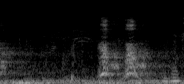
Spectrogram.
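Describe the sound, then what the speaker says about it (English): A dog barks outdoors among neighbours at a converted school-bus (skoolie) gathering: two or three short, nearby barks over a steady background murmur. "There's a dog right there saying hello."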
